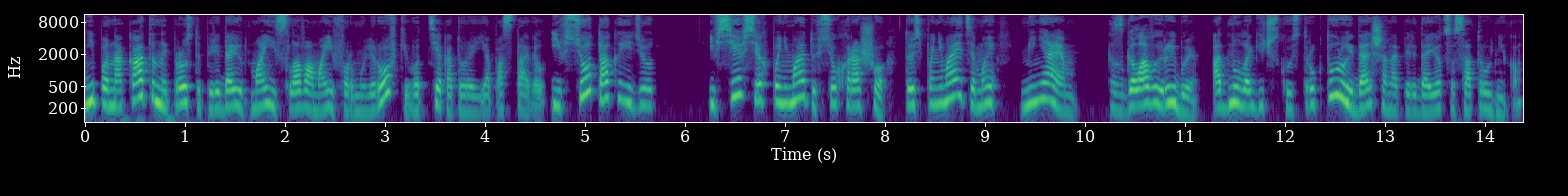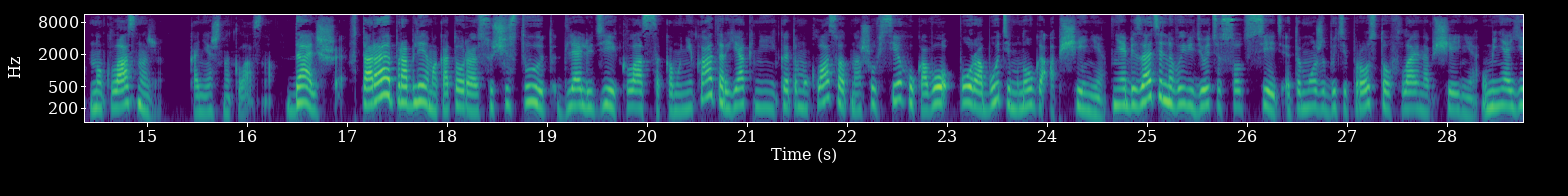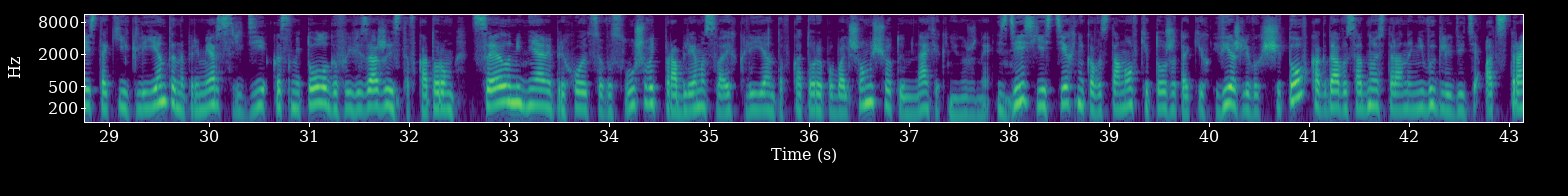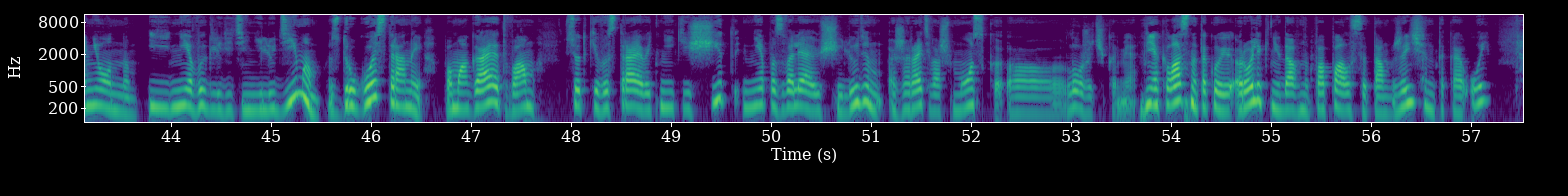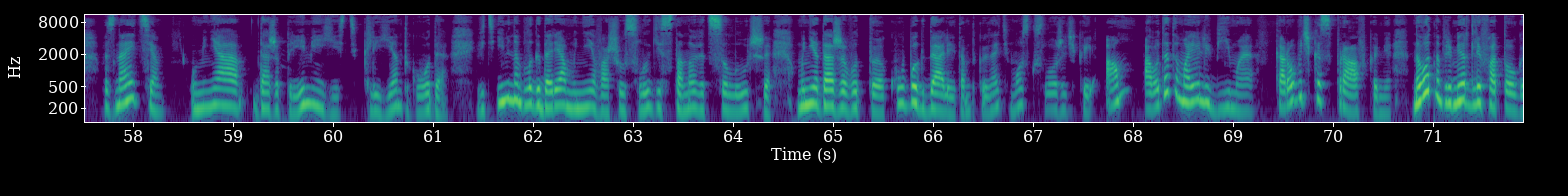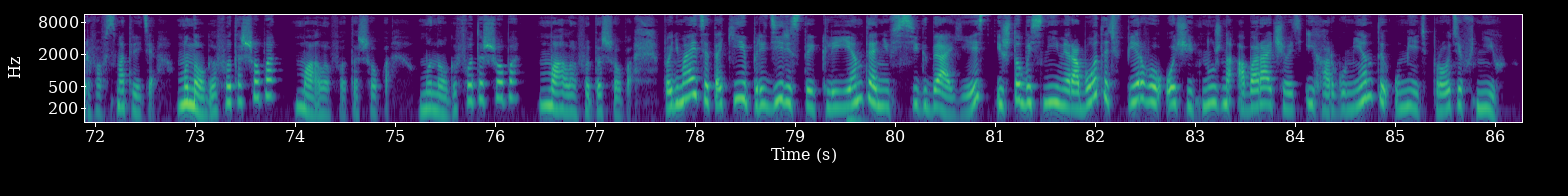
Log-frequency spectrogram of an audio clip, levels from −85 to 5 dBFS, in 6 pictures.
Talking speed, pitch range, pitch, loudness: 160 wpm, 190-240 Hz, 215 Hz, -24 LUFS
